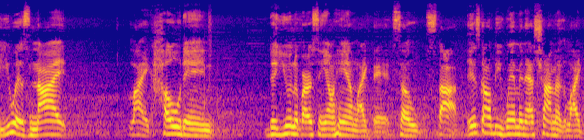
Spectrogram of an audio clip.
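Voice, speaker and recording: A woman's voice: lowish voice, a bit bright, a little hiss or hum, poor audio. A woman doing a casual tarot reading, talking straight to the viewer in a slangy, conversational way and drifting into personal stories. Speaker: tarot reader.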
